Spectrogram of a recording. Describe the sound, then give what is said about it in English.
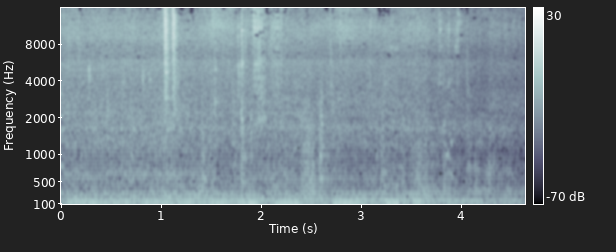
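A homemade armored truck's engine drones steadily, a low rumbling hum with rattling and clanks over it, heard from inside as it drives with Syrian Democratic Forces fighters towards the center of Raqqa. “It's a tight squeeze inside a homemade armored truck with a couple of her fighters driving towards the center of Raqqa.”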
